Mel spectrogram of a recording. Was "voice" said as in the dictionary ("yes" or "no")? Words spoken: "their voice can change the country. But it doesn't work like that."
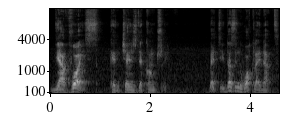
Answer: yes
